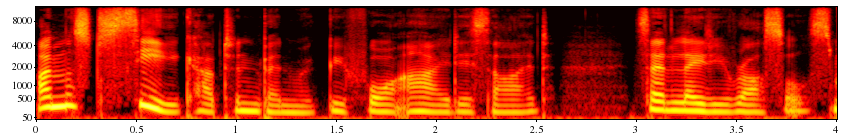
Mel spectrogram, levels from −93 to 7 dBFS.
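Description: No technical faults are audible.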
